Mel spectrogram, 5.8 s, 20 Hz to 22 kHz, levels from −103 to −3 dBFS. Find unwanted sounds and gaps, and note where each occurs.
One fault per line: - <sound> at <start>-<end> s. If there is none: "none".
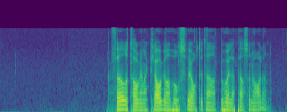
none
